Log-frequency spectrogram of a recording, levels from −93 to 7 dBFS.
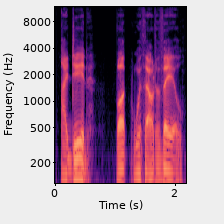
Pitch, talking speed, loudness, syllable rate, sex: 80 Hz, 135 wpm, -19 LUFS, 4.2 syllables/s, male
